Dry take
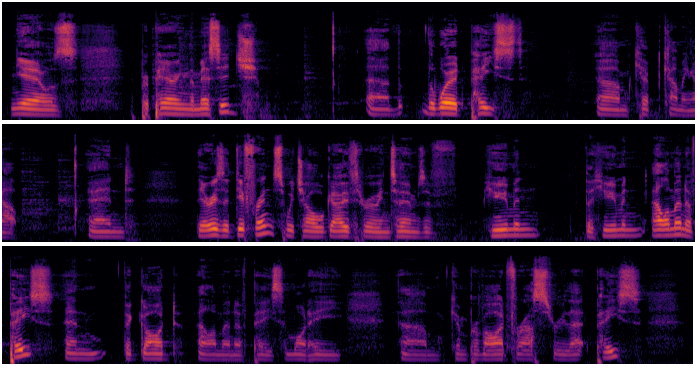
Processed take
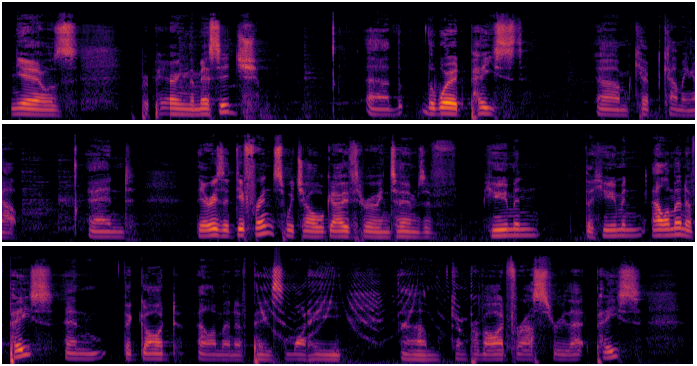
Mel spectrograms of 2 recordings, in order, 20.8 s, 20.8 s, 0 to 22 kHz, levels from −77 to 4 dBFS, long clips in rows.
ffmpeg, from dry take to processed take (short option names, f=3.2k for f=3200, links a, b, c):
-filter_complex "[0:a]asettb=1/sr,asplit=3[a][b][c];[a]atrim=end=16.384[d];[b]atrim=start=16.38:end=18.62,asetpts=PTS-STARTPTS,afade=t=in:d=0.004:c=qsin,afade=t=out:st=2.236:d=0.004:c=qsin,aphaser=in_gain=1:out_gain=1:delay=1.7:decay=0.76:speed=1.2:type=triangular[e];[c]atrim=start=18.616[f];[d][e]acrossfade=d=0.004:c1=hsin:c2=qsin[g];[g][f]acrossfade=d=0.004:c1=qsin:c2=hsin,asplit=2[h][i];[h]atrim=end=1.69,asetpts=PTS-STARTPTS,afade=t=out:st=0.79:d=0.9:silence=0.149624[j];[i]atrim=start=1.69,asetpts=PTS-STARTPTS,afade=t=in:d=0.004:c=hsin:silence=0.149624[k];[j][k]concat=n=2:v=0:a=1"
